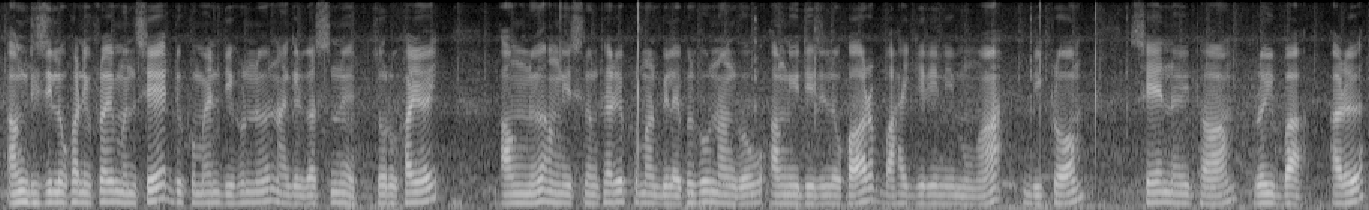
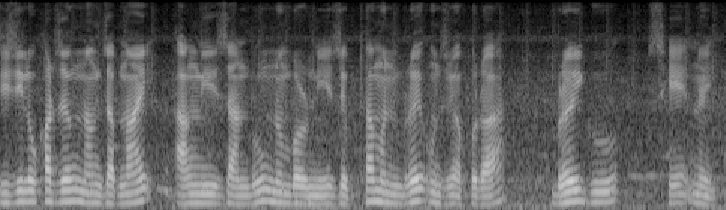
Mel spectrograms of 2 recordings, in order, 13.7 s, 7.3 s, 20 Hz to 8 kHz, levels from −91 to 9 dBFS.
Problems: low volume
